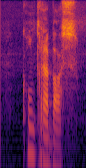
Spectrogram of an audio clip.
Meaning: double bass
- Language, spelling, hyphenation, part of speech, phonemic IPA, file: Dutch, contrabas, con‧tra‧bas, noun, /ˈkɔn.traːˌbɑs/, Nl-contrabas.ogg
